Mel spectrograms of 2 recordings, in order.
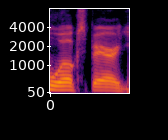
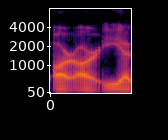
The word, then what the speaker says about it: Wilkes-Barre: If you're from Wilkes-Barre, you say it wrong. That's how you know you're from Wilkes-Barre, because it's Wilkes-Barre. But if you're from Wilkes-Barre, you say Wilkes-Barre.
